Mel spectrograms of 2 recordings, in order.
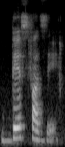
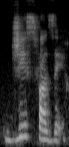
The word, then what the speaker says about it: desfazer: I was saying desfazer, but you will also hear people saying desfazer. So you see the difference? Desfazer, desfazer. This happens with lots of words that begin with this. It's just different accents, different ways of pronouncing the word in Brazil. Both ways are correct.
